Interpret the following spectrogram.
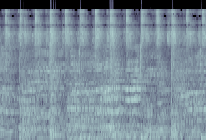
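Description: Gospel praise song sung by a small group of voices, with a tambourine struck on a steady beat.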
